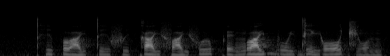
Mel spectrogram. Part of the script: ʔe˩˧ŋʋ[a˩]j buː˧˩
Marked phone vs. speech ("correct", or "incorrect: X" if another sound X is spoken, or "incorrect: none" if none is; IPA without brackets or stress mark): incorrect: a˧˥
